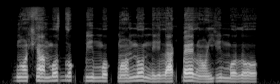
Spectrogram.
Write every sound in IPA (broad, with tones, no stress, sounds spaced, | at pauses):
ɡ ɔ̃˧ ʃ ã˧ m o˦ d o˧ k͡p i˧ m o˨ k͡p ɔ̃˨˦ n o˦˨ n i˨ l a˨˦ k͡p ɛ˦˨ l ɔ̃˨˦ j i˦˨ m o˧ l o˧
